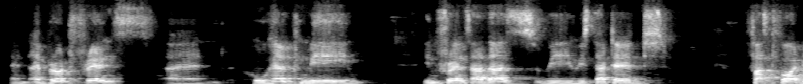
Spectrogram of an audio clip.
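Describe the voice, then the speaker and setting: Flat-voiced man from Kenya, roomy sound. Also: medium pitch. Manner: halting, many restarts, formal wording. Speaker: panelist, social entrepreneur. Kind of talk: conference panel talk.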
